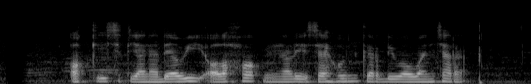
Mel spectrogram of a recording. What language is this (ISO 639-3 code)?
sun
